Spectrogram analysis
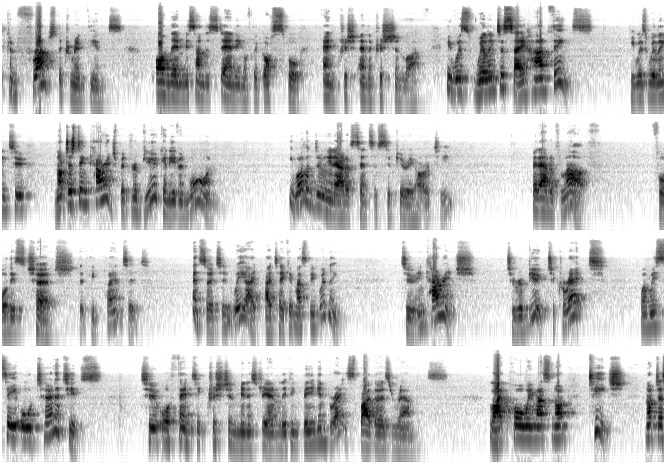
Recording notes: This sermon was preached at St George's Church, Penang on 29th September 2021.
